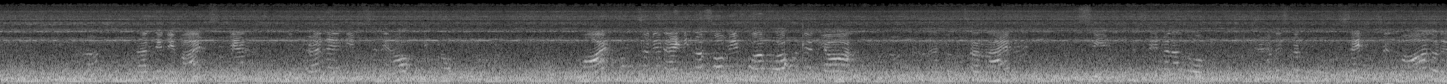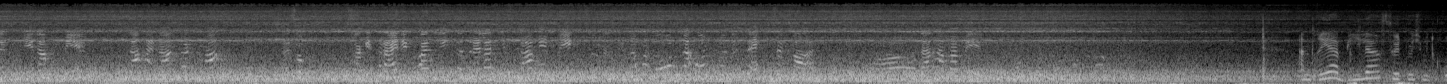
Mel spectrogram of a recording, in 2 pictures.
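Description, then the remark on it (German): Grain mill machinery in the large mill building of the Hainmühle in Morsbach, which turns grain into flour, roars loudly and continuously, a dense low rumble with steady humming tones and constant rattling and clattering layered on top, fading slightly only in the last few seconds. “Um uns herum rattert, rauscht und rumpelt es wirklich sehr laut und wir steigen Stockwerk für Stockwerk das große Mühlengebäude hinauf.”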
